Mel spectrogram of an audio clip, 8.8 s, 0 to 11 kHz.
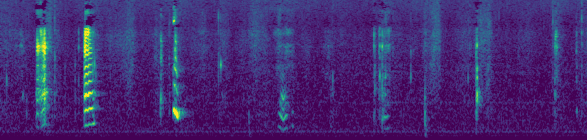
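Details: Baby: short, abrupt hiccups repeating irregularly, about 45 a minute, with soft baby voice sounds; hiccups.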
